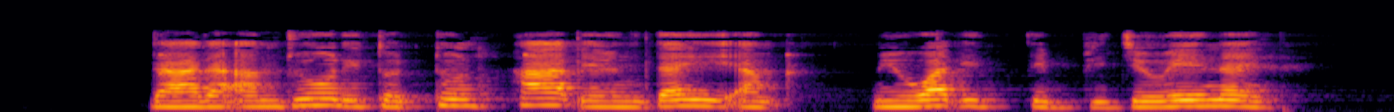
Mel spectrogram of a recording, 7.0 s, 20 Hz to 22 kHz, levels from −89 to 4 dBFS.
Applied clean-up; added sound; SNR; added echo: neural mask model DeepFilterNet 3.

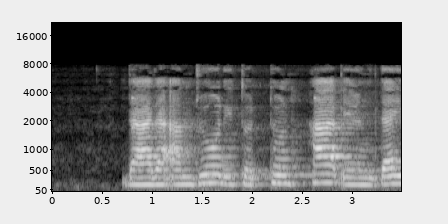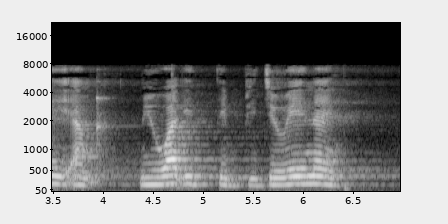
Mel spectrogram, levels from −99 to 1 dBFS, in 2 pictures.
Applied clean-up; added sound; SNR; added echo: none; Bowed string instrument; 20 dB; reverberation time 1.3 s.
